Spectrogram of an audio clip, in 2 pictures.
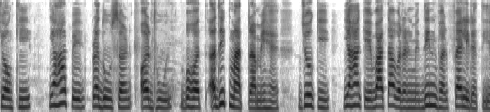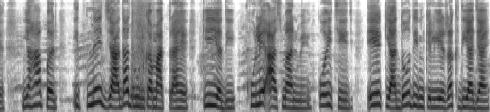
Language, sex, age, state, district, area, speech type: Hindi, female, 30-45, Uttar Pradesh, Sonbhadra, rural, spontaneous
